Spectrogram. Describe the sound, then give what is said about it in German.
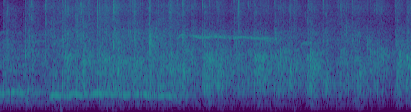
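The Alive Church audience claps steadily throughout, a dense, continuous patter of many hands at fairly even loudness, with a brief sustained tonal cheer rising above it partway through. “Ihr dürft gerne auch klatschen und laut werden bei mir.”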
